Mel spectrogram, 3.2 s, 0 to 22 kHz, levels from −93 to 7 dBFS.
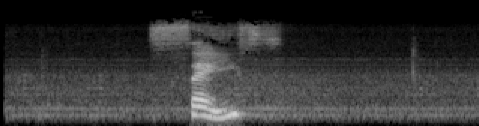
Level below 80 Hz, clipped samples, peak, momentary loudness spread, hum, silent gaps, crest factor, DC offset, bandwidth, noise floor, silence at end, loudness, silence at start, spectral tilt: -72 dBFS; under 0.1%; -4 dBFS; 22 LU; none; none; 20 dB; under 0.1%; 12.5 kHz; -50 dBFS; 1.35 s; -20 LUFS; 1 s; -4 dB/octave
